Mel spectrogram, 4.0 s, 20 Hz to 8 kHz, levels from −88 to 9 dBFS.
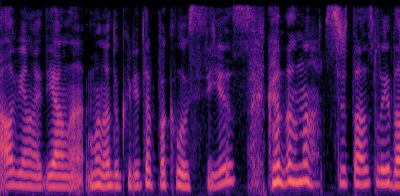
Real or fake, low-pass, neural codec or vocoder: fake; 7.2 kHz; vocoder, 44.1 kHz, 80 mel bands, Vocos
